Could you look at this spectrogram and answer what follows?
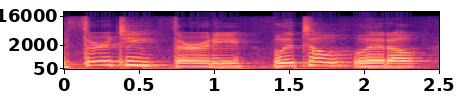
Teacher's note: this T converts to D all the time.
